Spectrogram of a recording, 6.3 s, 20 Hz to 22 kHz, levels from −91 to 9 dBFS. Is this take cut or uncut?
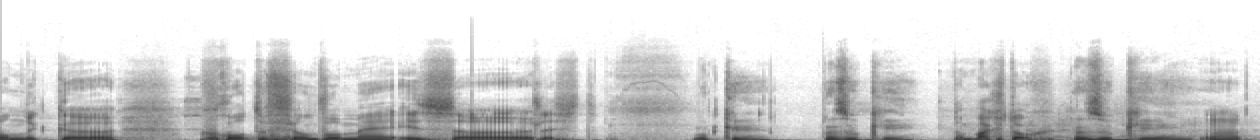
cut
